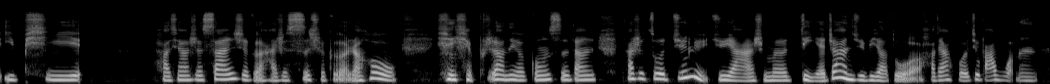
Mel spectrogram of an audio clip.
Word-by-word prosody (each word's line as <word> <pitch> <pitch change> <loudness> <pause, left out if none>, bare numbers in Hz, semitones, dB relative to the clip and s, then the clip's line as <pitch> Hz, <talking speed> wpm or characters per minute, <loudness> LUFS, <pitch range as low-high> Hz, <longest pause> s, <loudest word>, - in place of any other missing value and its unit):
一 210 - -2
批， 205 -1 0 0.7
好 190 - -4
像 205 +2 -1
是 205 0 -2
30 230 +1 +1
个 - - -2
还 185 - -5
是 185 +1 -4
40 185 +1 -3
个。 185 - -3
然 195 - +2
后 225 -5 +2 0.5
也 - - +9
也 220 - +3
不 - - -18
知 - - -9
道 230 - +5
那 215 +1 +3
个 195 - +1
公 205 +2 0
司 225 -2 -1
当 205 +1 +1
时 215 - -2 0.2
它 255 - 0
是 260 - 0
做 250 0 +3
军 280 +7 +1
旅 295 - +5
剧 205 -1 0
呀， 180 -2 0
什 185 0 -4
么 185 0 +1
谍 165 -6 +1
战 300 - +5
剧 205 -3 +2
比 190 - -1
较 175 -3 0
多， - - -1
好 185 - -8
家 200 +2 -1
伙 180 -5 -4
就 225 - -2
把 190 -1 -4
我 200 -4 -5
们， 180 -1 -10
205 Hz, 250 characters per minute, -24 LUFS, 185-225 Hz, 0.7 s, 也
